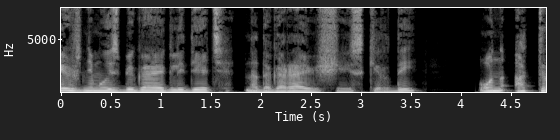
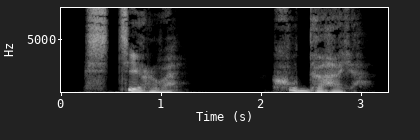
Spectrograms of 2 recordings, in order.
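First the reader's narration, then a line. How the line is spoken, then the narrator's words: Dejected sobbing whisper. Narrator (Russian): Подавленный всем этим, то и дело всхлипывающе шептал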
